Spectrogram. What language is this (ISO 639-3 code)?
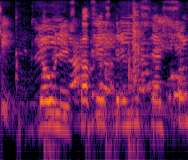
isl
